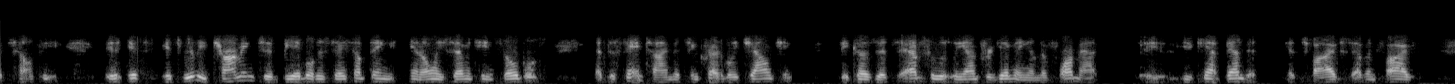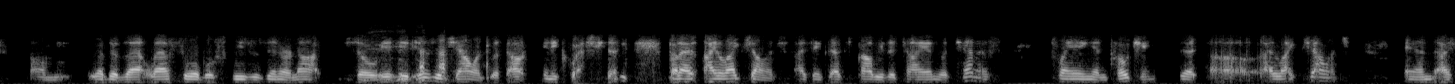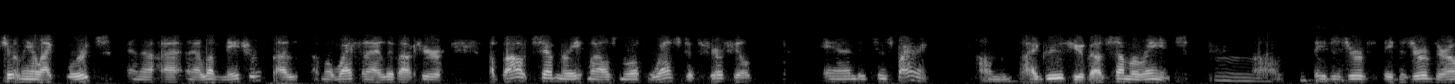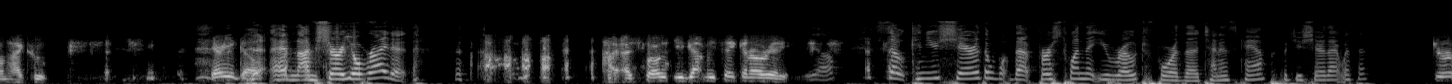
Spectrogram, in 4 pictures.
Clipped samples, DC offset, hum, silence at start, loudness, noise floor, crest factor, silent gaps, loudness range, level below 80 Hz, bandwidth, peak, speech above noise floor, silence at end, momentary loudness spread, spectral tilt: under 0.1%; under 0.1%; none; 0.1 s; -26 LUFS; -76 dBFS; 20 dB; none; 6 LU; -50 dBFS; 8 kHz; -8 dBFS; 50 dB; 0 s; 17 LU; -5.5 dB/octave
